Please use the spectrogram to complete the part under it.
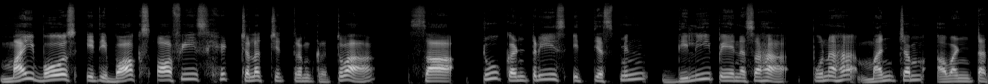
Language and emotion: Sanskrit, neutral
